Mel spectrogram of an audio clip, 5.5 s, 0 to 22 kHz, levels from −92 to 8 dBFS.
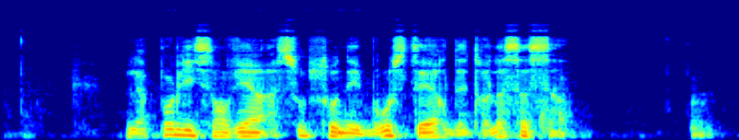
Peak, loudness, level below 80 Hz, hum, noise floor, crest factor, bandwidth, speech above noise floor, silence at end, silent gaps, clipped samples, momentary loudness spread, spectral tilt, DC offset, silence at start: -6 dBFS; -23 LUFS; -66 dBFS; none; -74 dBFS; 18 dB; 9.2 kHz; 51 dB; 0.25 s; none; under 0.1%; 16 LU; -5.5 dB/octave; under 0.1%; 0.95 s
